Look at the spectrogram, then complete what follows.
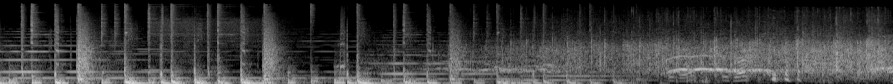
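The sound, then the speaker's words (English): A big round of applause from a church audience during a service, dense clapping that carries on throughout, with some musical tones ringing underneath early on before the clapping turns into a steady wash. “What a big round of applause.”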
